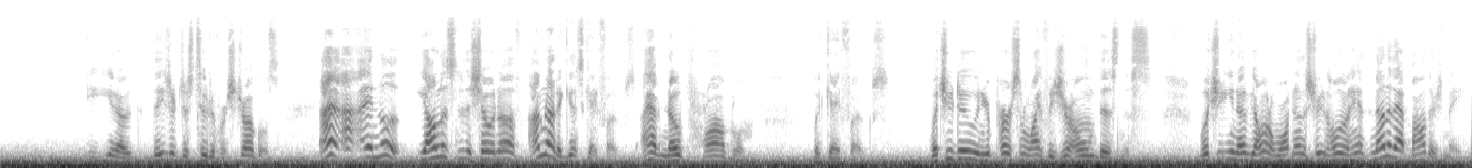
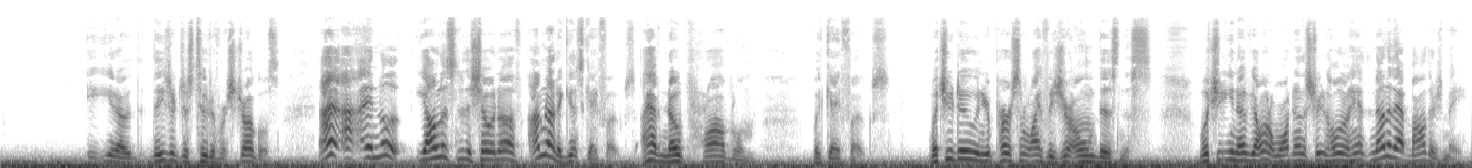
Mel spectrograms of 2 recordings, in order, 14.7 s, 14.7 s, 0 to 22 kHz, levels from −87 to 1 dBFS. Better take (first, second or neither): second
